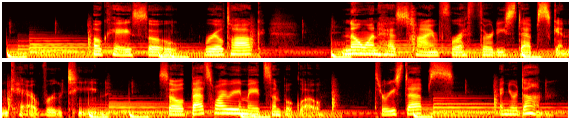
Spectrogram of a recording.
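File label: commercial, influencer Gen Z millennial; en-AU; 40s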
